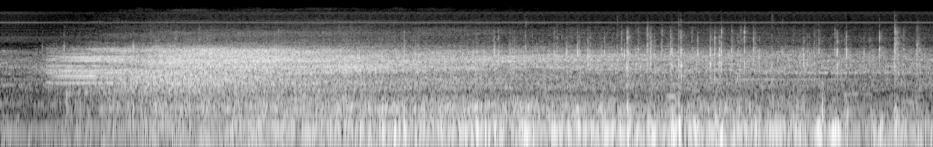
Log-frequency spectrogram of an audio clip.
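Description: A pair of HO-scale model diesel locomotives running past on the layout track: a steady whir of motors and wheels that builds about a second in, with a run of sharp clicks as the wheels cross the track in the second half.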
